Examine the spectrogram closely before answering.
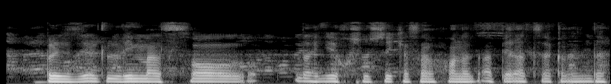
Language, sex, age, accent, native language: Uzbek, male, 25-34, Andijon, Uzbek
